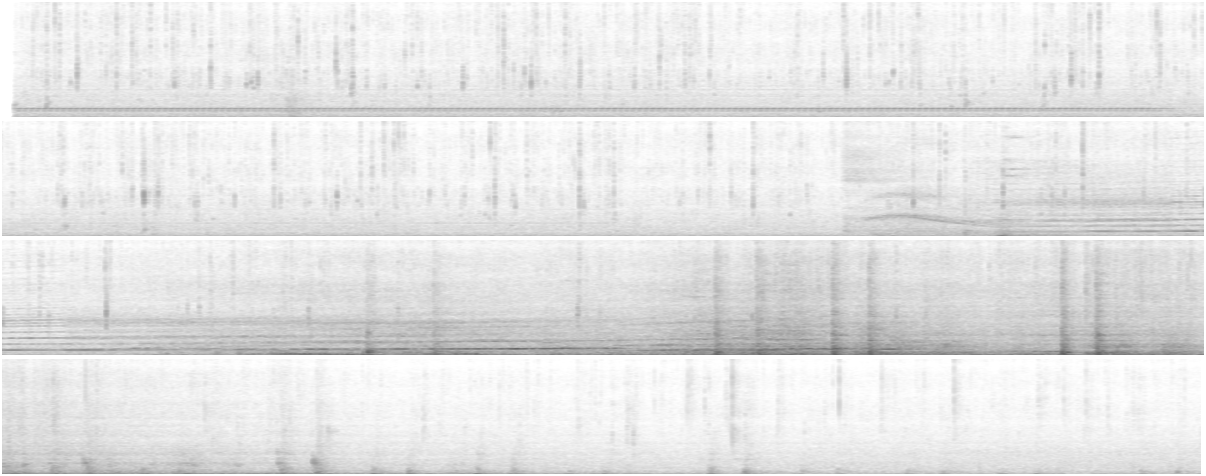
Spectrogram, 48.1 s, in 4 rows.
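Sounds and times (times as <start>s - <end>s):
two-tone electronic bell: 0.7s - 11.7s
electric train motor whine: 20.8s - 34.8s.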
